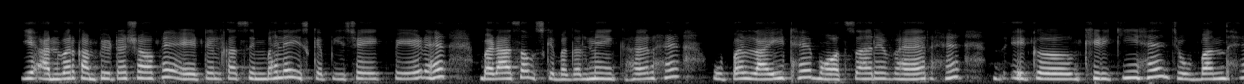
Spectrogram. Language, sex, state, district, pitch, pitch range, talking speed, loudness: Hindi, female, Jharkhand, Sahebganj, 270 Hz, 255-290 Hz, 170 wpm, -18 LUFS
